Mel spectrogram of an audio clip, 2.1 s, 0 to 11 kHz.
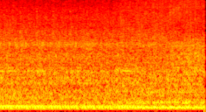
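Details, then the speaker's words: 1991 Jeep Cherokee Laredo after a spark plug change cured an intermittent misfire; smooth, steady low hum with no skips. Normal idle. "but yeah got that all done keeps running great now no misfires all smooth"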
